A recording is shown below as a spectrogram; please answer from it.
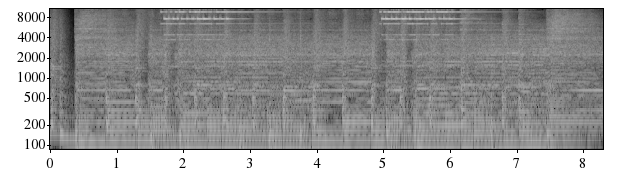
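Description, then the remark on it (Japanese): A telephone rings in two trilling bursts over a loud, upbeat musical jingle with a steady thumping beat, the bell sitting high above the music, opening a radio show segment where the hosts talk directly with listeners by phone. “こちらはシナラジリスナーの皆さんと電話で直接お話ししちゃおうというコーナーです。”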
